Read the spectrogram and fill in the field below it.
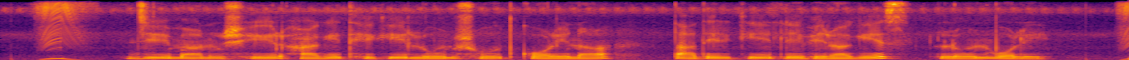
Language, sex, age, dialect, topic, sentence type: Bengali, female, 25-30, Northern/Varendri, banking, statement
